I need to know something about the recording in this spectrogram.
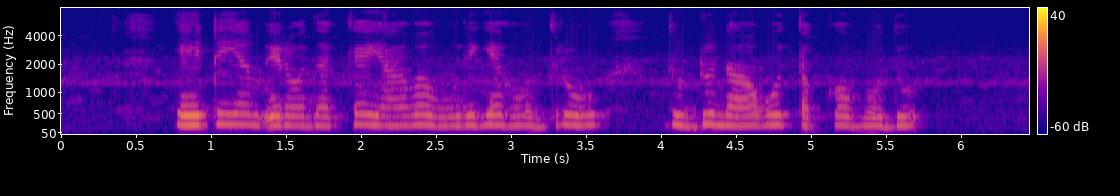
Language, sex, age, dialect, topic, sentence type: Kannada, female, 25-30, Central, banking, statement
